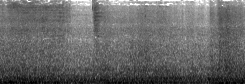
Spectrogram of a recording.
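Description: Freight train of autorack cars rolling past close by: a steady rumble of steel wheels on the rails, with a brief hiss about two seconds in.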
